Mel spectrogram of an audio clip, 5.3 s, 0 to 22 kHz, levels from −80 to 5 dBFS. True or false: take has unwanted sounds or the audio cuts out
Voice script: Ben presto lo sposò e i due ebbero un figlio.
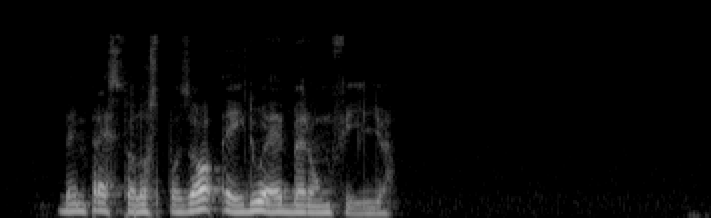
false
